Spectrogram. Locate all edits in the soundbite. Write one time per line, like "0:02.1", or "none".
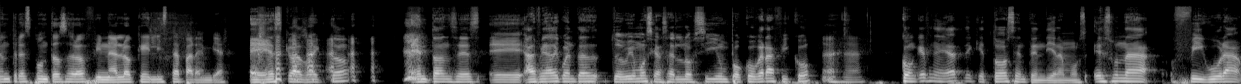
none

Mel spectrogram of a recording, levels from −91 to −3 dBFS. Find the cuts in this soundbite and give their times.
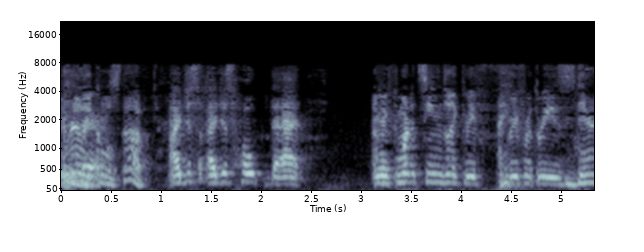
none

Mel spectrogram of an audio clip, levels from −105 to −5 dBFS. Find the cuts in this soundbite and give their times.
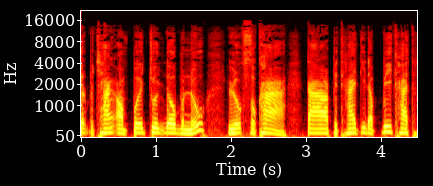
0:02.2

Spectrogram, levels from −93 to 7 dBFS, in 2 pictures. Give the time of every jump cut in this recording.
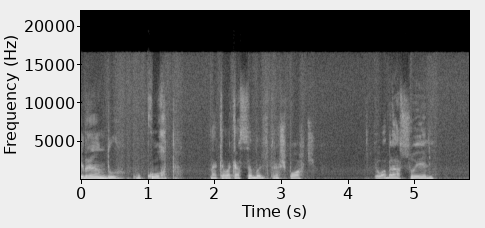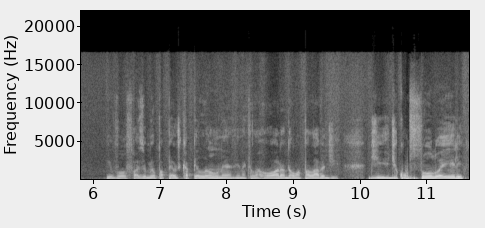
none

